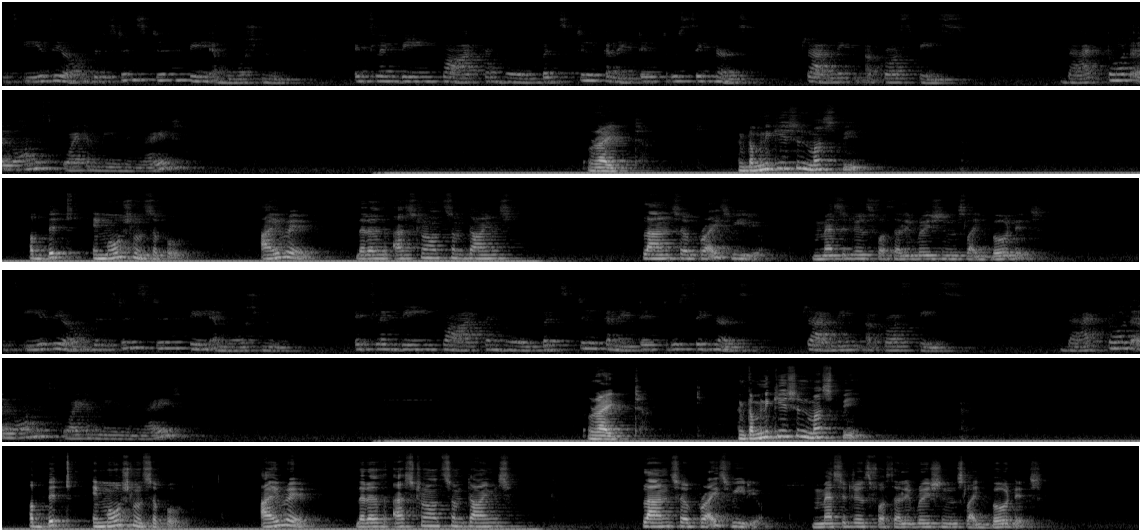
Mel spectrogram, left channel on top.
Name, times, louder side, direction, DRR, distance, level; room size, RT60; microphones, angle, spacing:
voice 1, 0.0-2.8 3.5-7.4 8.0-9.6 10.6-13.2, left 1 dB, 45° left, 1 dB, 3.9 m, -41 dB
sound 1, 15.1-28.0, left 1 dB, 10° left, 2.0 m, -37 dB
voice 2, 17.2-17.8 18.7-20.0 23.0-24.6 25.3-25.9 26.3-27.9 29.2-30.4 30.9-33.2, right 3 dB, 70° right, 10 dB, 0.8 m, -29 dB
12.0 x 6.8 x 3.5 m, 0.71 s
head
